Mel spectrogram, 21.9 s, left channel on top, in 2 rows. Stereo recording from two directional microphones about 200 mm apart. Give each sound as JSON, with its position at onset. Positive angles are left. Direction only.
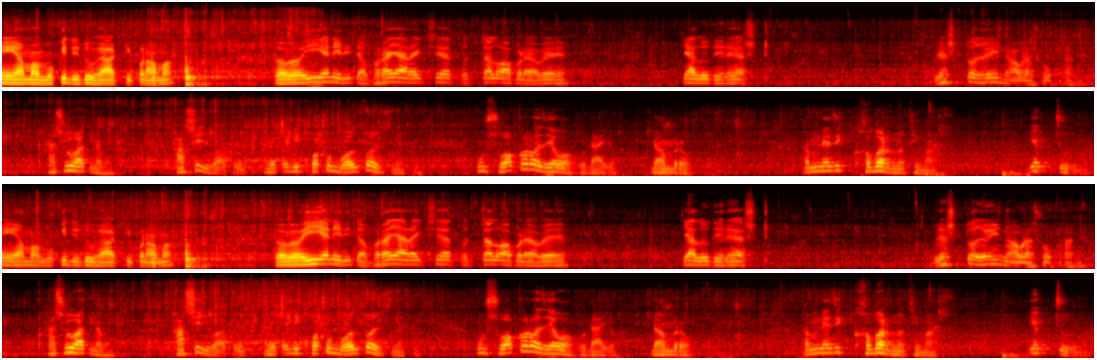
{"t": 0.0, "sound": "speech", "side_deg": 25}
{"t": 3.1, "sound": "speech", "side_deg": -45}
{"t": 3.3, "sound": "speech", "side_deg": -20}
{"t": 6.8, "sound": "speech", "side_deg": -20}
{"t": 9.6, "sound": "speech", "side_deg": -10}
{"t": 11.3, "sound": "speech", "side_deg": -20}
{"t": 15.7, "sound": "speech", "side_deg": -10}
{"t": 18.9, "sound": "speech", "side_deg": -5}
